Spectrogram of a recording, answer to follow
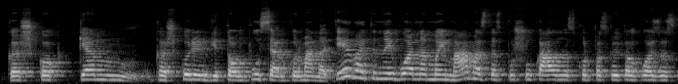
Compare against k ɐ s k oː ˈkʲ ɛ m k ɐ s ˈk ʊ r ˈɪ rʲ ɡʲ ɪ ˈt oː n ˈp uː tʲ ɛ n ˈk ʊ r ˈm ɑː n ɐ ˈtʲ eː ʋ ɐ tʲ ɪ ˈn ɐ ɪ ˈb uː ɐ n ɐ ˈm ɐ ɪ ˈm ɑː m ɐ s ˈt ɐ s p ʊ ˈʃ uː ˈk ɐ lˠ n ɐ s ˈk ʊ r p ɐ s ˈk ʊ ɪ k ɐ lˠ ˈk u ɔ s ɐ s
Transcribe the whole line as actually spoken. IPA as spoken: k ɐ ʃ k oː ˈkʲ ɛ m k ɐ ʃ ˈk ʊ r ˈɪ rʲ ɡʲ ɪ ˈt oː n ˈp uː sʲ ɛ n ˈk ʊ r ˈm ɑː n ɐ ˈtʲ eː ʋ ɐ tʲ ɪ ˈn ɐ ɪ ˈb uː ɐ n ɐ ˈm ɐ ɪ ˈm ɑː m ɐ s ˈt ɐ s p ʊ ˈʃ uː ˈk ɐ lˠ n ɐ s ˈk ʊ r p ɐ s ˈk ʊ ɪ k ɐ lˠ ˈx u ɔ z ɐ s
